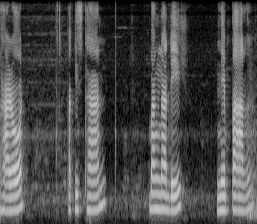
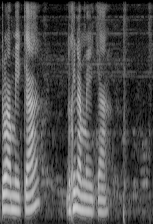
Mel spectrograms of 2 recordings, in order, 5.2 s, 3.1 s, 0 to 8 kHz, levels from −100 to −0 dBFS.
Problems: continuous background conversations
